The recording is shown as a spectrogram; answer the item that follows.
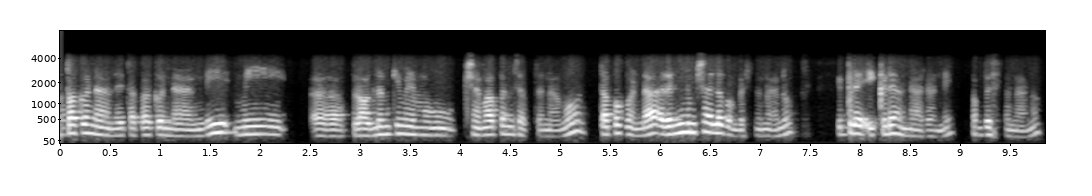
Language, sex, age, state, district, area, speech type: Telugu, male, 18-30, Telangana, Mahabubabad, urban, conversation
